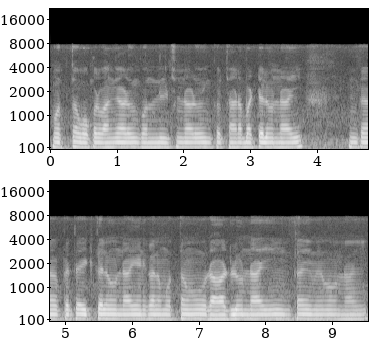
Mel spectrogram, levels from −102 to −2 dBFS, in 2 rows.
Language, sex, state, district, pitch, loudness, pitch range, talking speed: Telugu, male, Telangana, Karimnagar, 125 Hz, -16 LUFS, 125-130 Hz, 125 wpm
